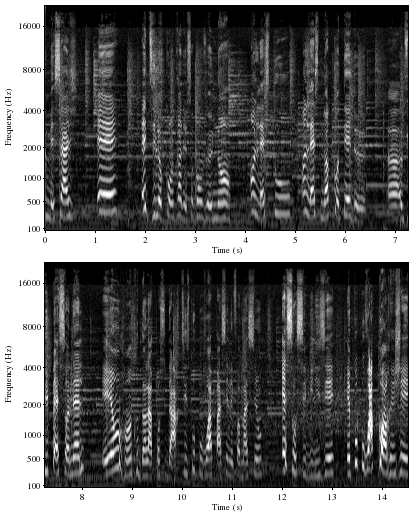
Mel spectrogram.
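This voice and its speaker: Music plays in the background as a woman with a high pitch talks at a moderate pace, using lively intonation and long, frequent pauses. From Benin. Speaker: slam poet and storyteller, activist. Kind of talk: interview answer.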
